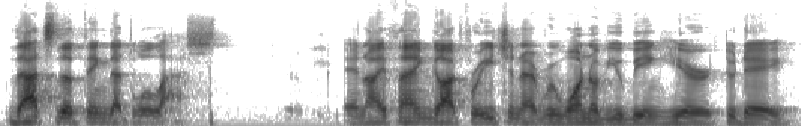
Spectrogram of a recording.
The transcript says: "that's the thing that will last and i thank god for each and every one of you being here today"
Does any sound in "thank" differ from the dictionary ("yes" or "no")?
no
